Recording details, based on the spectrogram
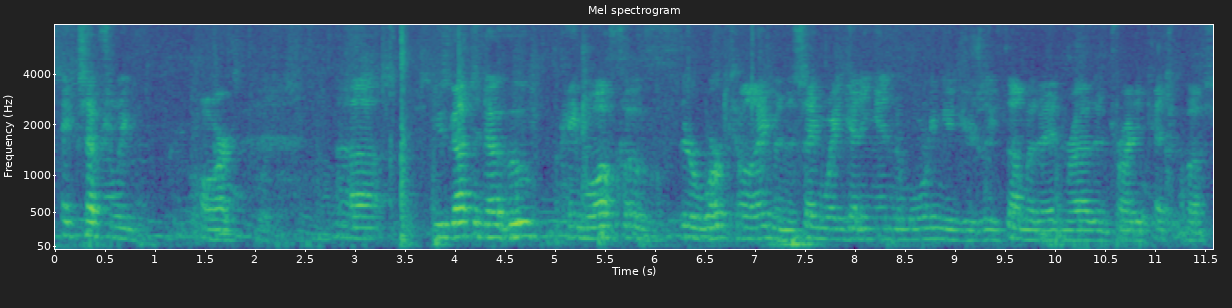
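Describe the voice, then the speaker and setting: Older man reminiscing in an echoey room. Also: on the high side. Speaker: panelist. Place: community meeting room. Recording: echoey room, distant mic, background noise.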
